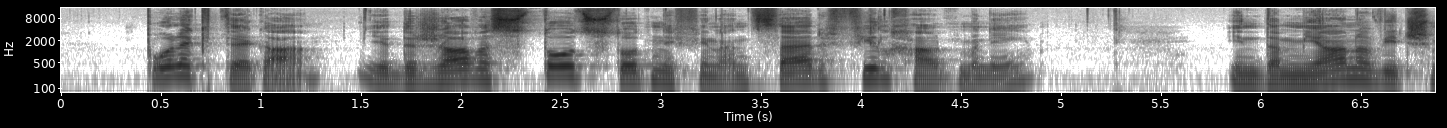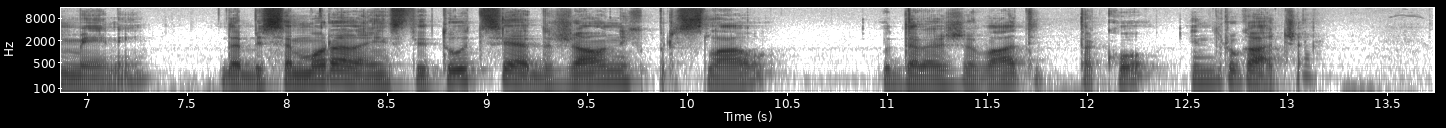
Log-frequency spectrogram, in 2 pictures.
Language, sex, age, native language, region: Slovenian, male, 18-29, Slovenian, Drava region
